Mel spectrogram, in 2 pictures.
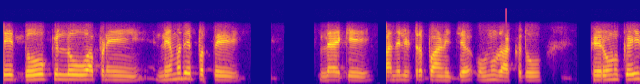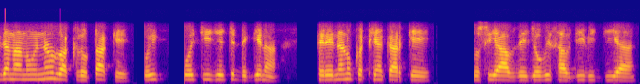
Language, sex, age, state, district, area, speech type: Punjabi, male, 30-45, Punjab, Barnala, rural, conversation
